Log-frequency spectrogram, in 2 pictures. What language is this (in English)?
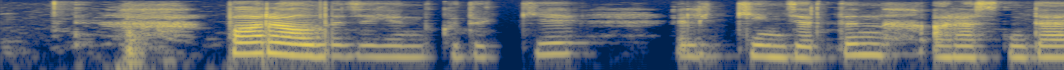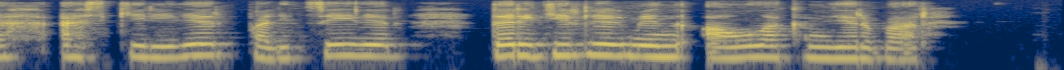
Kazakh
